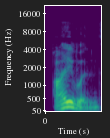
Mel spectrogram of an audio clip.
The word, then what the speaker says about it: island: of debris lying around Island another one where the S just vanishes oh which brings me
